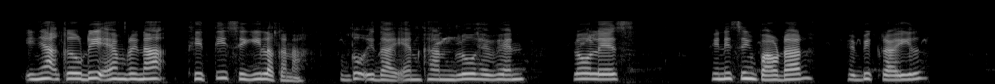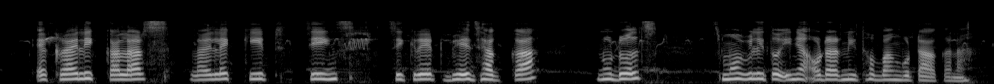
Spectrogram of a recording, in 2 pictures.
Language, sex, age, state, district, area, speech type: Santali, female, 30-45, West Bengal, Malda, rural, read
